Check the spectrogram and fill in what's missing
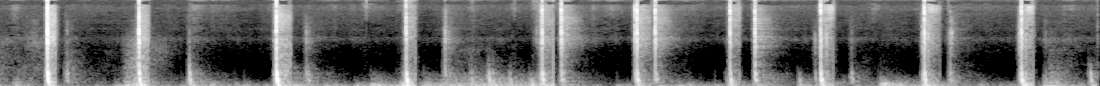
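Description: A plastic drill pen with a metal tip presses small solid round resin diamond painting drills down in a row onto a flat printed adhesive canvas, tapping them repeatedly. Thirteen sharp, bright little clicks come at an irregular, unhurried pace, each dying away almost instantly, with faint low rustling in between.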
